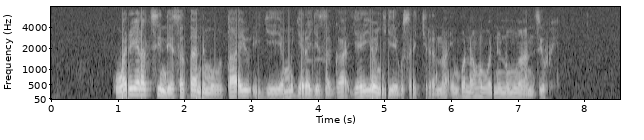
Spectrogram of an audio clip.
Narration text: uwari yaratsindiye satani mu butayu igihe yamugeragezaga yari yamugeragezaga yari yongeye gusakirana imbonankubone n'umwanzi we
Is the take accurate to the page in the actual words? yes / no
no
